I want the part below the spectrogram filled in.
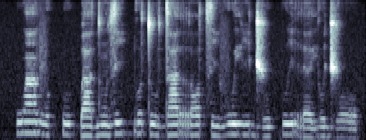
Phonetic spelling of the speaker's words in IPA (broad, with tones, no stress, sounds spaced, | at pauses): w ã˦ v ʊ˨ k͡p u˨ ɡ͡b a˨ d ũ˨ z i˦ ɡ͡b ʊ˦ t u˨ d a˦ r ɔ˦ t͡s i˨ v u˦ j i˦ d͡ʒ u˨ kʷ i˦ r ɛ˨ j ʊ˦ d͡ʒ o˨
